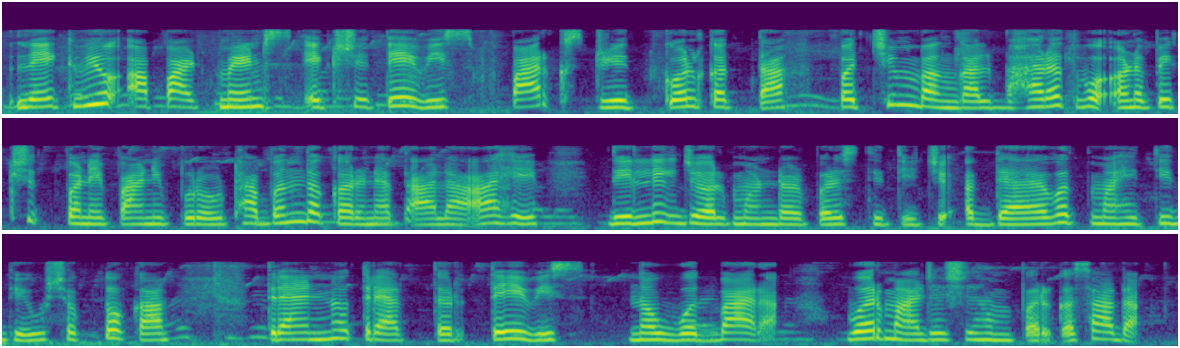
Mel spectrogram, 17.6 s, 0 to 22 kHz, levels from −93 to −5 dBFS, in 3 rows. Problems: constant background noise, continuous background conversations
